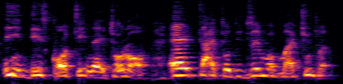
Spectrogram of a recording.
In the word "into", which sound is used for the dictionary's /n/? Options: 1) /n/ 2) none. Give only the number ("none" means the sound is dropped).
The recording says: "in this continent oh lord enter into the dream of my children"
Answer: 2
